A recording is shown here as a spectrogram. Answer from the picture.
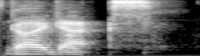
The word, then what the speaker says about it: Gygax: Uh, but Gary Gygax, I believe he says Gygax. You, s- you pronounce the X.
